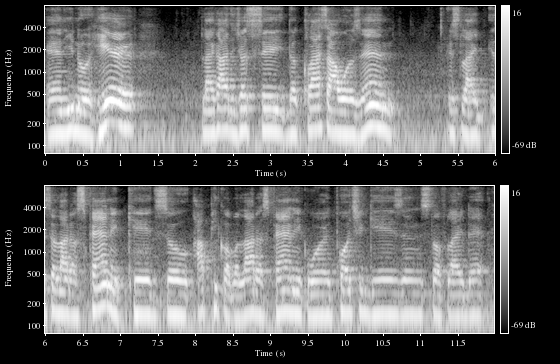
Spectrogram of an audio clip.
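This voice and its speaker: Cooking live for his viewers, a young man with a Haitian Creole accent talks in a loose, repetitive way. He has a fairly high, darkish voice with little pitch movement and a measured pace, recorded from a distance with faint background noise.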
